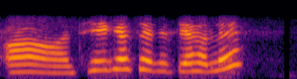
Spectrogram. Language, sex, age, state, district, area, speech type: Assamese, female, 18-30, Assam, Kamrup Metropolitan, urban, conversation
